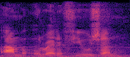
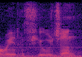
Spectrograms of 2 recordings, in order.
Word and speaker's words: Rediffusion: Some people remember Rediffusion, or Radiofusion, depending on how you want to pronounce it, which would have been around since the mid to early 1930s.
